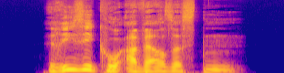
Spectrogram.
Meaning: 1. superlative degree of risikoavers 2. inflection of risikoavers: strong genitive masculine/neuter singular superlative degree
- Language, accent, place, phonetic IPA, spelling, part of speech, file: German, Germany, Berlin, [ˈʁiːzikoʔaˌvɛʁzəstn̩], risikoaversesten, adjective, De-risikoaversesten.ogg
